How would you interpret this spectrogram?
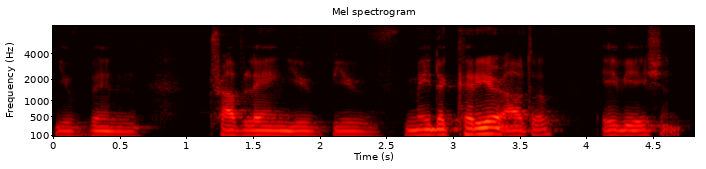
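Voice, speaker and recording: A man's voice: low-pitched, little pitch movement, a little slow, a little mellow. A man hosting a podcast interview, reading a scripted intro and then asking casual questions with fillers. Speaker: podcast host.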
